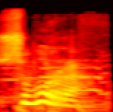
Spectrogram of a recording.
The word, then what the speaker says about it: Suburra: Subusa. Com ho pronunciem, això? – Suburra. – O Suburra.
